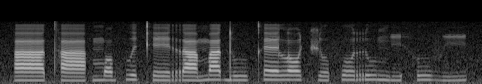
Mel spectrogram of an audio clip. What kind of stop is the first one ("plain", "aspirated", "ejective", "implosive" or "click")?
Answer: aspirated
